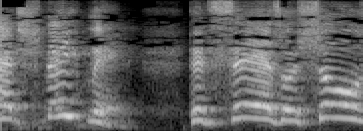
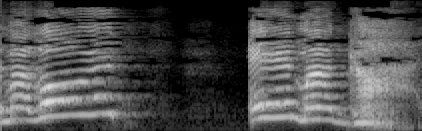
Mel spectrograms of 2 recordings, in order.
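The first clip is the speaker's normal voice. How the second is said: mock measured, slow, drawn-out, proclaiming exclamation; 3 semitones higher than usual. Retelling what he said after putting his hands in the mark: retelling a loud cry. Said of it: "he says in a loud voice".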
